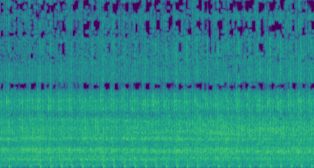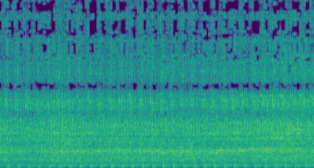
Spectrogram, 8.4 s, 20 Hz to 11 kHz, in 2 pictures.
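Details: Single-cylinder air-cooled Petter diesel on a homemade mini dumper, sitting about 10 years and revived after freeing the injection pump and the stuck injector needle. Steady, even diesel clatter at a constant beat with no misses or stumbles. Running healthily.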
